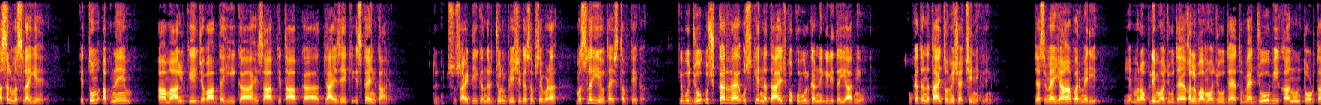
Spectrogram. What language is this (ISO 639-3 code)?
urd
